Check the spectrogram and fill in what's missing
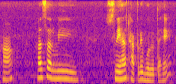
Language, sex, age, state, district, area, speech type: Marathi, female, 30-45, Maharashtra, Amravati, rural, spontaneous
